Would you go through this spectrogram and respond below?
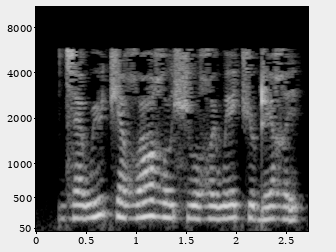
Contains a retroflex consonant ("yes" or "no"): yes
